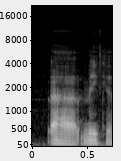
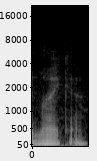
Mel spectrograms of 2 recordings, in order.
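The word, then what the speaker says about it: Minkah: I like Mika Fitzpatrick a lot. I also like that he calls himself Mika, even though it's clearly Micah.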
